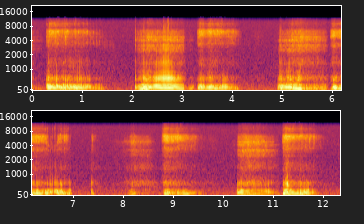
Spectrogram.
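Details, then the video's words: Dog named Wilma snoring herself to sleep; rough, rumbling low-pitched snores come in short repeated bursts roughly every second, some with a fluttering rattle, quiet breaths between, inside a room. "Dame Wilma - schnarcht sich ein"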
